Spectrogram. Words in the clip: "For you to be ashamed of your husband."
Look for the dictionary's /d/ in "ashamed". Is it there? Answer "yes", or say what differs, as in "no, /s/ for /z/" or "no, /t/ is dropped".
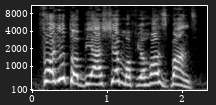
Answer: no, /d/ is dropped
